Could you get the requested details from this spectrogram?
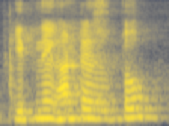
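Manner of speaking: ordinary talk, nothing marked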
